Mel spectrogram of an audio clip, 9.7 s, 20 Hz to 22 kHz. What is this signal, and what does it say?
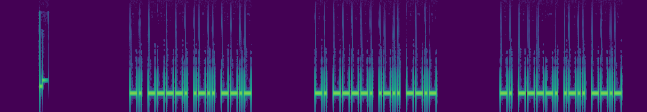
Morse code, heard as a keyed tone, about 34 wpm, 700 Hz. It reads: N9LQ N9LQ N9LQ
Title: Call Signs Repeated 2x - 35wpm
